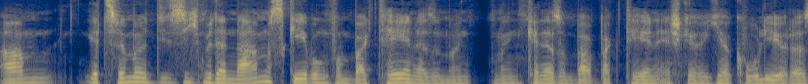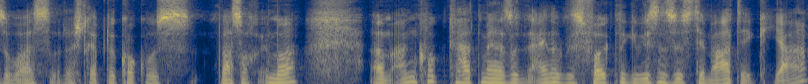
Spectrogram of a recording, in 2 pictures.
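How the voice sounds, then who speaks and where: A plain, everyday voice from a man at medium pitch, with fairly even intonation and a fairly quick pace, in a dry, close sound with no echo. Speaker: science podcast co-host. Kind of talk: casual science chat.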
